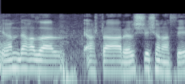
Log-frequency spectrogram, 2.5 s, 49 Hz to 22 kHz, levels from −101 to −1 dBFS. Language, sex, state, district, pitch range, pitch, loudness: Bengali, male, Assam, Hailakandi, 120-145 Hz, 130 Hz, -15 LUFS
